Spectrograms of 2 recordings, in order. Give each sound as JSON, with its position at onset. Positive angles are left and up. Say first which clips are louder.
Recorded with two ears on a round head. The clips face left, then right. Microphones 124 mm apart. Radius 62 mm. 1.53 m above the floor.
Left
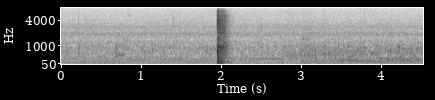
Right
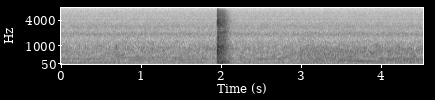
{"t": 1.9, "sound": "crumpling", "louder": "left 1 dB", "side_deg": 10, "distance_m": 0.6}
